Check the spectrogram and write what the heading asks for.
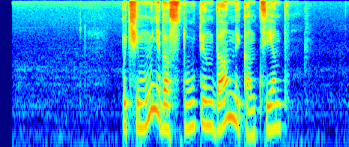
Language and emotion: Russian, neutral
